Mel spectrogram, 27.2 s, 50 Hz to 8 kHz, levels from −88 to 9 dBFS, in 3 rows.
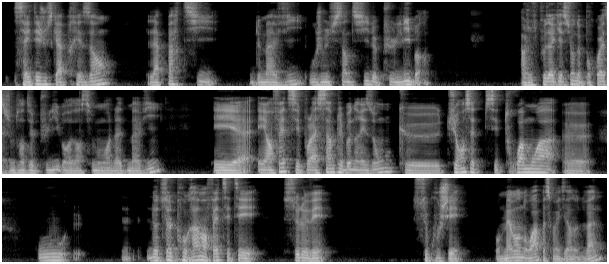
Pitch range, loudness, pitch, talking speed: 95-115 Hz, -21 LUFS, 105 Hz, 175 wpm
